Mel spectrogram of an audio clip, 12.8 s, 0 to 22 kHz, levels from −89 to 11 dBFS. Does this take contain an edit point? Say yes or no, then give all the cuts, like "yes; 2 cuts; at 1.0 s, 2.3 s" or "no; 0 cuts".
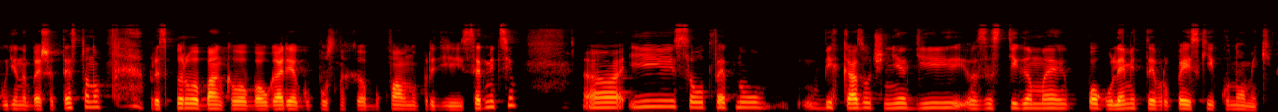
no; 0 cuts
